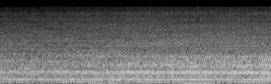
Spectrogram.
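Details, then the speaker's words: 2013-2016 Nissan Caravan NV350 after converted A/C condenser replacement, leak check, vacuum and regas: steady engine idle with smooth compressor and condenser fan drone, no rattles or squeals, A/C blowing cold. "so guys you can hear the condenser fun running and the ac system cycle out and cheap inbox dripping water"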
